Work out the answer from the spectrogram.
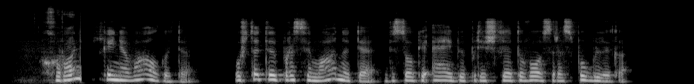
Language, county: Lithuanian, Vilnius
